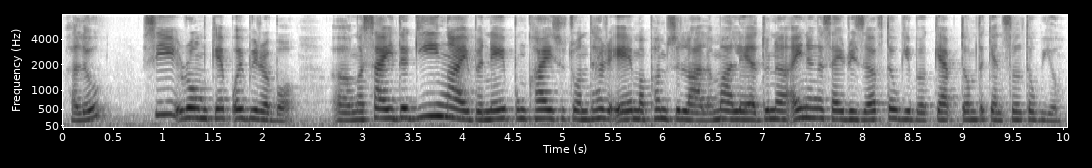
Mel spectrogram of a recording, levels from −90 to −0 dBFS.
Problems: none marked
